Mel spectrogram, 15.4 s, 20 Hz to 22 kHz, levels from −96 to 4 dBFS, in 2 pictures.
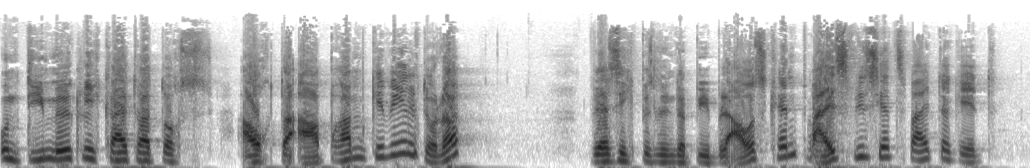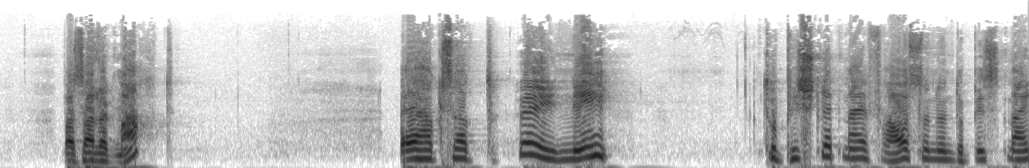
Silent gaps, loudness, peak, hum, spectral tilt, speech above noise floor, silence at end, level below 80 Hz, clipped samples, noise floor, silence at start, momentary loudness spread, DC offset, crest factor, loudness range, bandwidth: none; -16 LUFS; -2 dBFS; none; -3.5 dB/octave; 49 dB; 0 s; -48 dBFS; under 0.1%; -64 dBFS; 0 s; 9 LU; under 0.1%; 16 dB; 3 LU; 16.5 kHz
